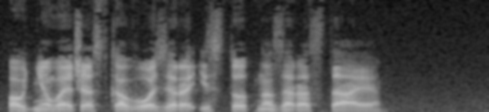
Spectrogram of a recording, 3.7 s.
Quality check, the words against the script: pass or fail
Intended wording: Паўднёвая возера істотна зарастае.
fail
